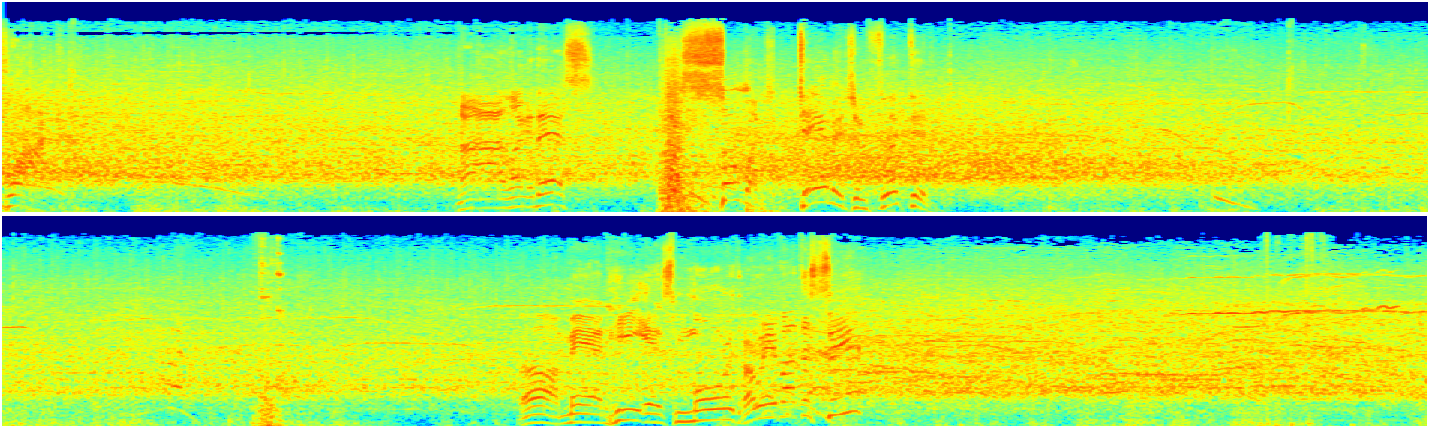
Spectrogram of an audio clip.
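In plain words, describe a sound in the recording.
A large crowd cheers and roars steadily.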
